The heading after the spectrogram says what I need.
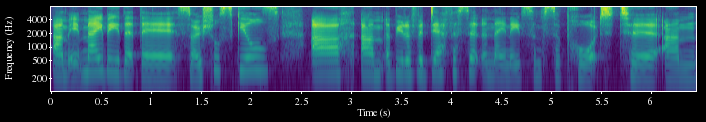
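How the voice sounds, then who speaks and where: Bright and sharp in tone, a woman with an Australian accent speaks at a high pitch with fairly even intonation. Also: moderate pace. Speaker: special education teacher presenting at event. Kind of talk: conference presentation.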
